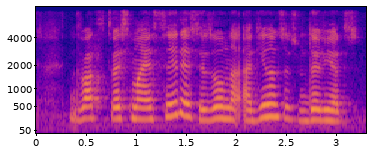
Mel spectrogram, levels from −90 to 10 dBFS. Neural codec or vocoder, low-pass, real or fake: codec, 16 kHz, 2 kbps, FunCodec, trained on LibriTTS, 25 frames a second; 7.2 kHz; fake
